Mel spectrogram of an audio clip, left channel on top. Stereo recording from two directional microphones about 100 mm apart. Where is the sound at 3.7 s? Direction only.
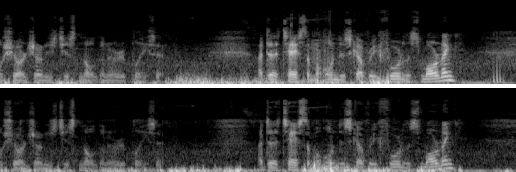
90° left.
